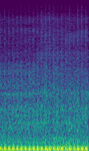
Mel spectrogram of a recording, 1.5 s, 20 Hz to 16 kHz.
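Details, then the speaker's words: Case 444 tractor revived after sitting behind a barn, single cylinder, just started after clearing the shroud of mouse nests: steady low thump with even firing and no misses or knocks; clean healthy idle. "so i'm gonna let it sit here and run for a minute and try to figure out which uh wires the charging wire and hook it up and then we'll pump up the tires take your first spin"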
